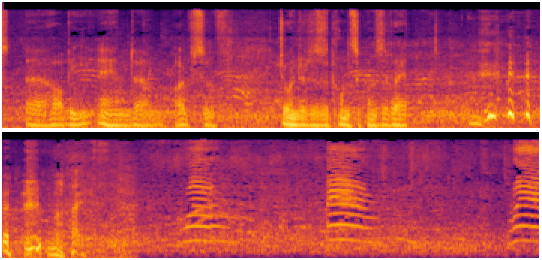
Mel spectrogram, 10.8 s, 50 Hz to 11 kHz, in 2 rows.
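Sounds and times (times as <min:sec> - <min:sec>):
murmur of noise: 0:00.0 - 0:10.7
speech: 0:00.2 - 0:06.4
laughter: 0:04.2 - 0:06.8
cat meowing at a cat show in New Zealand: 0:07.1 - 0:07.8, 0:08.6 - 0:09.2, 0:10.4 - 0:10.7.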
